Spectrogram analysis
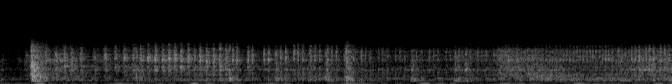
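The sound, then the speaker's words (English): A car engine idling in a muddy storm while it overheats with a slipping fan belt. A thud near the start gives way to a steady, muffled mechanical rumble that holds a fairly even level throughout. “Maybe you better stop and let me have a look under the hood. All right. Shall I turn off the motor? No, not yet.”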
